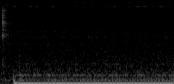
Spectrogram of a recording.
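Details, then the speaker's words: Klipsch ProMedia subwoofer driver, over 10 years old, tested at 28 Hz: deep steady tone, clean, even cone movement, only port chuffing; driver healthy, fault was the caved-in mesh. "Well, the sum total of the noise that you're hearing is port noise because of the box. But this speaker is perfectly fine. It's flapping at 28 hertz like it's supposed to."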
